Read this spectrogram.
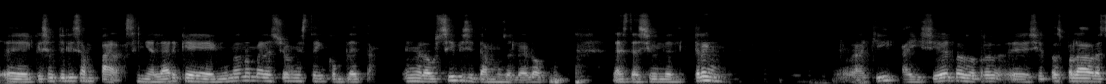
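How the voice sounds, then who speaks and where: A man's voice: medium pitch, creaky, mellow, breathy edge. A male teacher with an Ecuadorian Spanish accent, giving a recorded class lesson. He explains step by step and checks in with a rising "¿sí?".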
